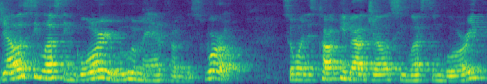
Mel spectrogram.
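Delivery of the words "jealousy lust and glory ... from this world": normal talking voice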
